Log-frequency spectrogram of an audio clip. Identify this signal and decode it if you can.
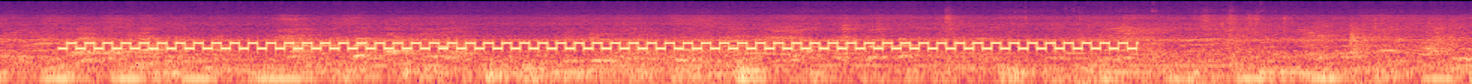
A tone that alternates evenly between two pitches, with the noise of a crowd indoors. There is no code.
